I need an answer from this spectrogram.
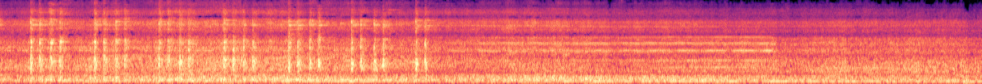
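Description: Loaded covered hopper cars of a frac sand train rolling past, their wheels clicking rapidly over the rail joints. After about five seconds the clicking stops and a steady rolling rumble remains, with a faint high whine for a couple of seconds in the middle.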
